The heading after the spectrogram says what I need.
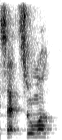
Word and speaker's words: Satsuma: that again for you um and um and Satsuma am I saying that right Satsuma yes you are okay cool because I um I butchered one oh there's a Lebanon Missouri poll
